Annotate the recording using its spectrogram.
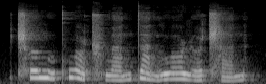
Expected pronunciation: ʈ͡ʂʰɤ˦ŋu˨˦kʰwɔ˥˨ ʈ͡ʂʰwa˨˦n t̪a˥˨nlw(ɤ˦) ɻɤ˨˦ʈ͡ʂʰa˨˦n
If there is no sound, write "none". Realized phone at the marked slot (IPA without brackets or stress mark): ɔ˦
